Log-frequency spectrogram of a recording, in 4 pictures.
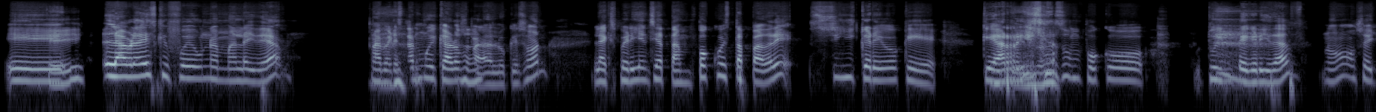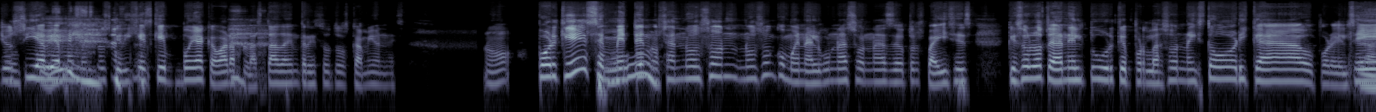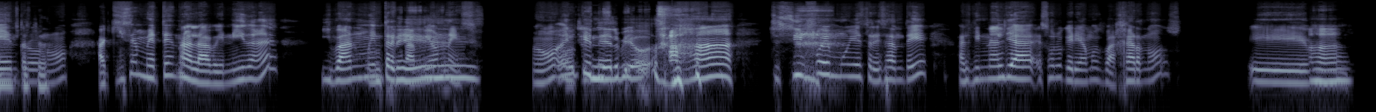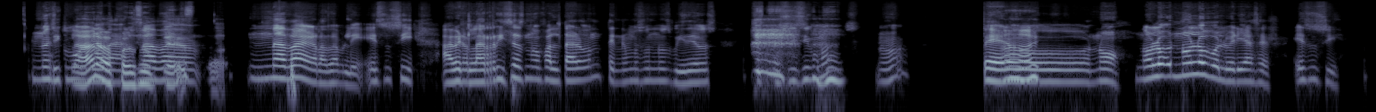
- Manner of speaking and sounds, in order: chuckle; laughing while speaking: "arriesgas"; other noise; chuckle; chuckle
- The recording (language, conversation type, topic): Spanish, podcast, ¿Tienes trucos para viajar barato sin sufrir?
